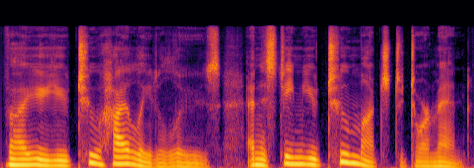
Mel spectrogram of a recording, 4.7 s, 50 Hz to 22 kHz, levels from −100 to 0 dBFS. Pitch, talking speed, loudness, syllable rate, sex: 120 Hz, 175 wpm, -15 LUFS, 4.1 syllables/s, male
